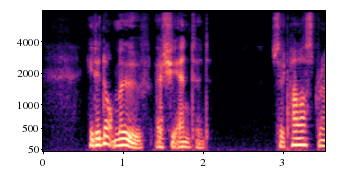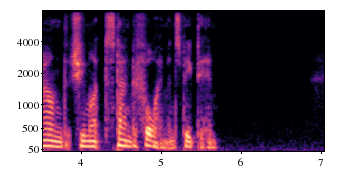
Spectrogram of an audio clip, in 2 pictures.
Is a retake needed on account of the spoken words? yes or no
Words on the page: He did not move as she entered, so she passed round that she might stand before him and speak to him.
yes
